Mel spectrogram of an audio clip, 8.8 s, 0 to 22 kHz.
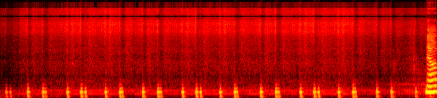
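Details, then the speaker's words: Heart sounds heard at the pulmonic area during deep inspiration, regular rate near 77 a minute: the second sound splits into A2 and P2 on inspiration and fuses into a single S2 on expiration, a physiologic split of S2. "this physiologic split of s2a and s2p normally occurs during inspiration during expiration however these two components are fused into a single sound s2"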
